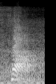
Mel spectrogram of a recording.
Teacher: সা পাতলা করে, সা একটু বাতাস বের করে দেন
